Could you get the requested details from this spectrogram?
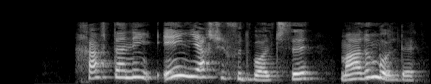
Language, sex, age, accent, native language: Uzbek, female, 18-24, Qashqadaryo, Uzbek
